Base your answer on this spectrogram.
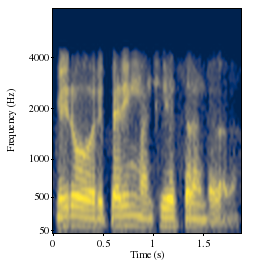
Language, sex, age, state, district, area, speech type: Telugu, male, 18-30, Telangana, Sangareddy, urban, conversation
